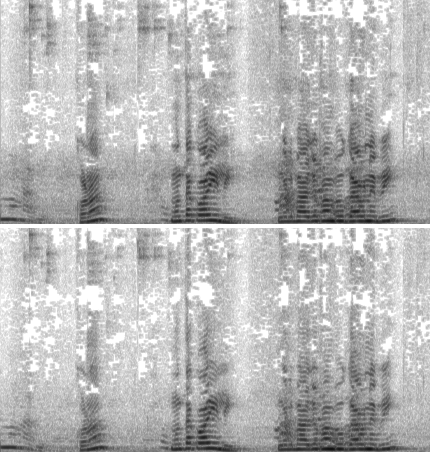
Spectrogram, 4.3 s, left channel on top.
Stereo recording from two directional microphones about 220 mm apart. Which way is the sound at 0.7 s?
Centre (ahead or behind).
